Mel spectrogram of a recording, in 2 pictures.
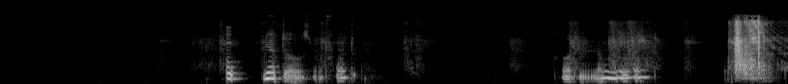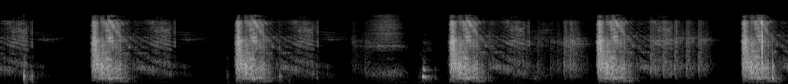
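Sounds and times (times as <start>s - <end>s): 
speech: 2.2s - 3.7s, 5.6s - 6.6s
automatic gunfire in the Roblox video game: 4.0s - 4.4s, 5.1s - 6.6s, 7.3s - 8.2s, 8.8s - 11.6s, 12.3s - 15.7s.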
